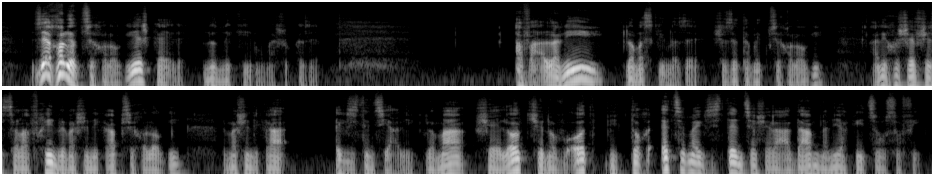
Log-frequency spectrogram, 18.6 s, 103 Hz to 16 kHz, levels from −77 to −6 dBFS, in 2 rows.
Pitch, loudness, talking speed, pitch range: 80 Hz, -30 LUFS, 125 wpm, 70-95 Hz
